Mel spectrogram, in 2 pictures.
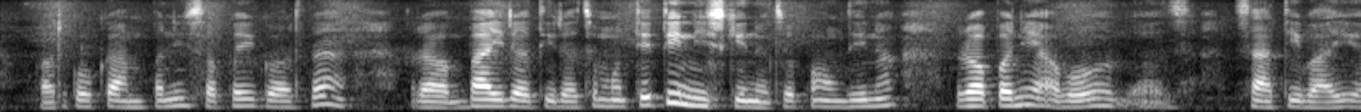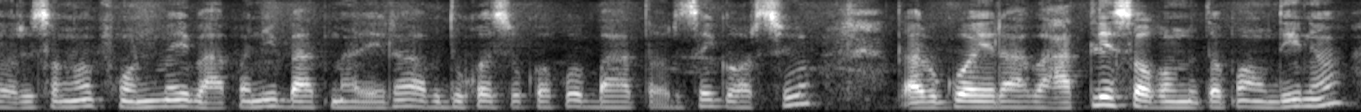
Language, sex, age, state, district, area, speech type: Nepali, female, 60+, West Bengal, Kalimpong, rural, spontaneous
